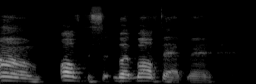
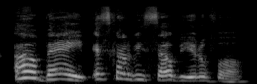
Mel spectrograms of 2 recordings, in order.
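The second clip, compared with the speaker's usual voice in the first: put-on independent woman character voice, pitched up; 5 semitones higher, 4 dB louder than usual. Retelling a scene from a show, imitating a woman's voice.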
